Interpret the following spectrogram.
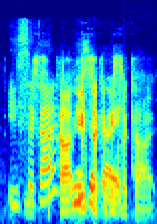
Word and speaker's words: isekai: How do you pronounce that? Is it Isekai? Isekai.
